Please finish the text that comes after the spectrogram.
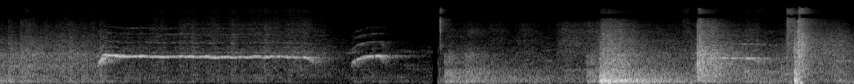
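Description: Diwali firecracker bombs go off outdoors in Delhi: a long whistle first, then two loud, close thuds a couple of seconds apart against background noise.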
